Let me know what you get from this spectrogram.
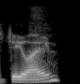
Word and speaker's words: Ghislaine: This is silent in her name. As if you aren't aware of how to pronounce it, it is Ghislaine.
